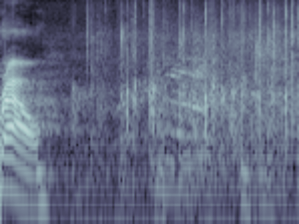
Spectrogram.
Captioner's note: audience applauding; audience cheering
